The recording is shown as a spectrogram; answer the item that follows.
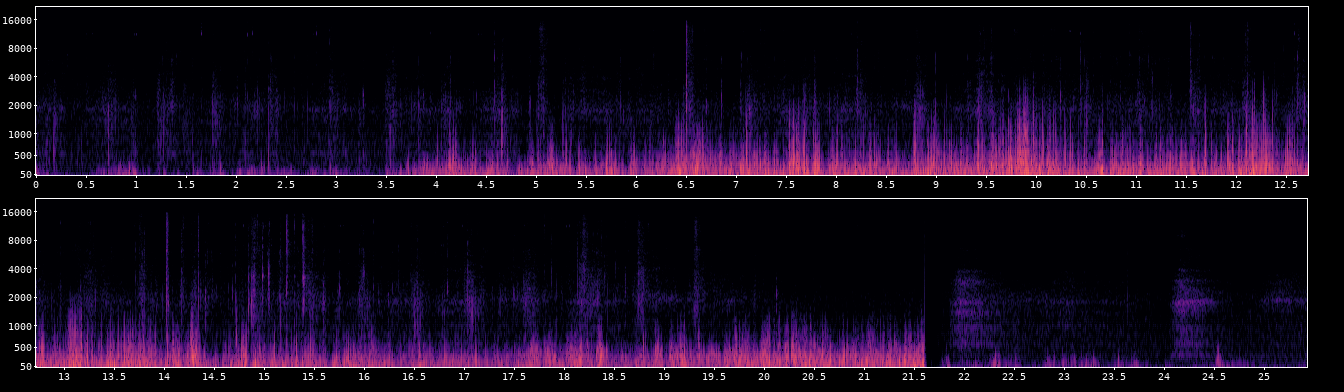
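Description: Wind buffeting a phone's microphone: a loud, irregular low rumble that starts a few seconds in and cuts off abruptly near the end, over footsteps on a dirt and rock trail.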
